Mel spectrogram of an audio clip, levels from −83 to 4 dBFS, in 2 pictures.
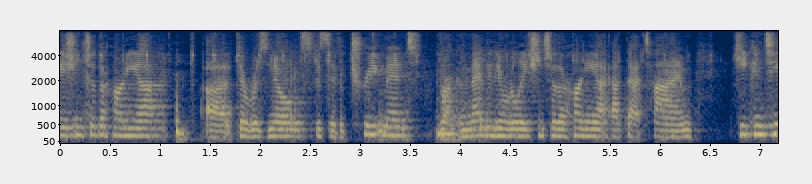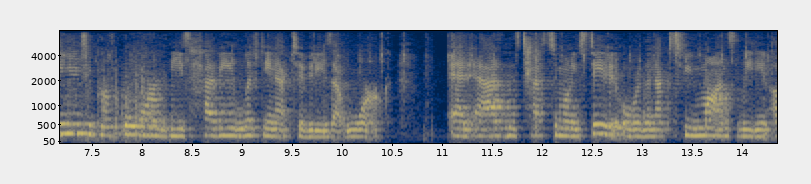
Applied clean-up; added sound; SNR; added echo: neural mask model RNNoise.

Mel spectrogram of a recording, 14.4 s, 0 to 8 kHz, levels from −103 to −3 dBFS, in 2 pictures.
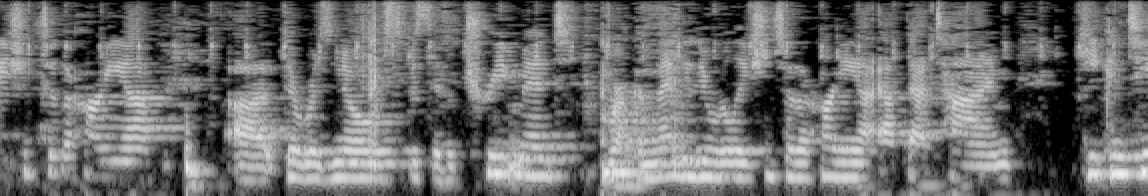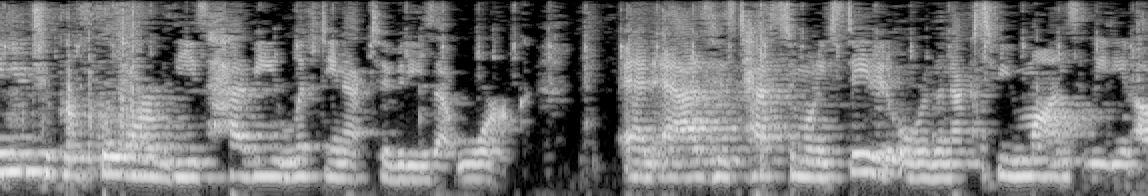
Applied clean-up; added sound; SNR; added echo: classical method Wiener filter.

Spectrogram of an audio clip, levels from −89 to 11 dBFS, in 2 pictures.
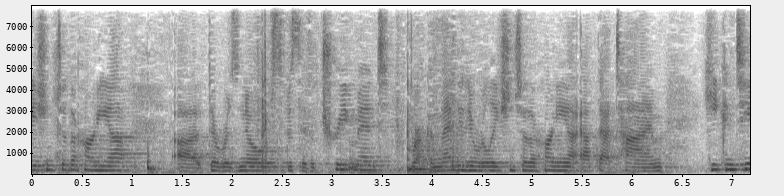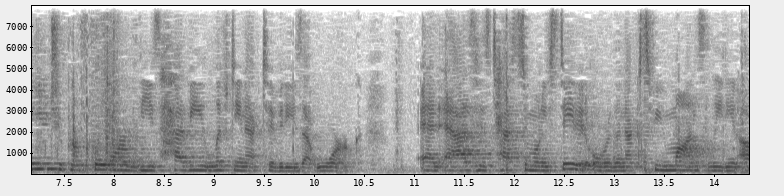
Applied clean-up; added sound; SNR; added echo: none; none; none; none.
